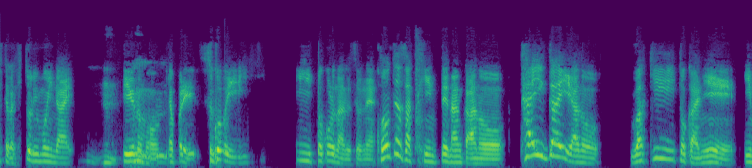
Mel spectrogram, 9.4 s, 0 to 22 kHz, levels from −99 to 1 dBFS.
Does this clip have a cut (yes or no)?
no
